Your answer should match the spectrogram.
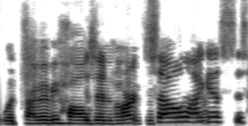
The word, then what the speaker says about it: Hartselle: Crybaby Hollow, which Crybaby Hall is in Hartselle, I guess is how you say it. Hartselle, Alabama. Hartsville? Hartselle. It has an S in it.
